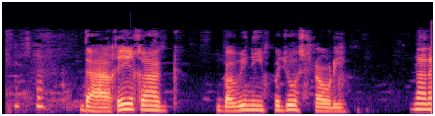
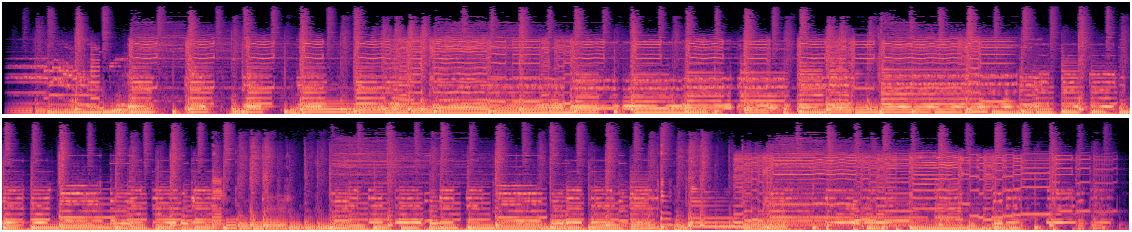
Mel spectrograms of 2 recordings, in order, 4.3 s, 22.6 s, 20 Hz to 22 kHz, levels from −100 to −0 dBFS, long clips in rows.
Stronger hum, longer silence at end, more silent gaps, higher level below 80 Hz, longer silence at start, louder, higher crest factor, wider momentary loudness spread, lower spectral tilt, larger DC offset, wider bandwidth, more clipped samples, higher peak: neither; about the same, 0 s vs 0.1 s; neither; second, -60 dBFS vs -24 dBFS; about the same, 0.1 s vs 0.1 s; about the same, -15 LUFS vs -17 LUFS; about the same, 16 dB vs 14 dB; first, 14 LU vs 4 LU; about the same, -7 dB/octave vs -6 dB/octave; neither; second, 8.2 kHz vs 19 kHz; neither; about the same, 0 dBFS vs -2 dBFS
